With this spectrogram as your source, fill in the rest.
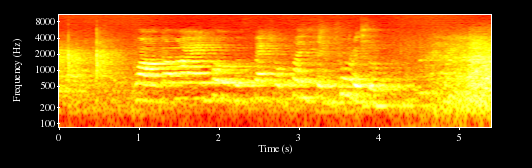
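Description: An elderly woman preaches with animation into a microphone, in a large echoing hall.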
